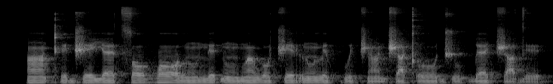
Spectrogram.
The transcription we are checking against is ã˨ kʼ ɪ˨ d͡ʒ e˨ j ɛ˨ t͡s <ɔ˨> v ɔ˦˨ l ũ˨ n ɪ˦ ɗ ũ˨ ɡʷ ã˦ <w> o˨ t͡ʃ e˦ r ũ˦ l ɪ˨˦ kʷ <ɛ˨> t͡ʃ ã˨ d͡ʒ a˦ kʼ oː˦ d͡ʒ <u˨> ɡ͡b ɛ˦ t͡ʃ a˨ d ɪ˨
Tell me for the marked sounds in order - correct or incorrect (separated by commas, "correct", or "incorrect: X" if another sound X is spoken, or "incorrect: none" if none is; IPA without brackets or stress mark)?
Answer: correct, correct, incorrect: ɪ˨, correct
